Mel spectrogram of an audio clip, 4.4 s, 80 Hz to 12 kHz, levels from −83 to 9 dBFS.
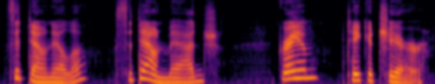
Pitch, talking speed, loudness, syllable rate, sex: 230 Hz, 110 wpm, -17 LUFS, 4.2 syllables/s, female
